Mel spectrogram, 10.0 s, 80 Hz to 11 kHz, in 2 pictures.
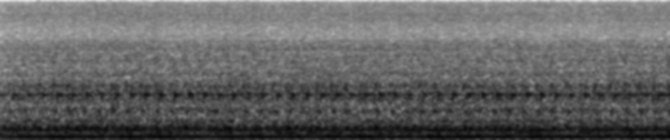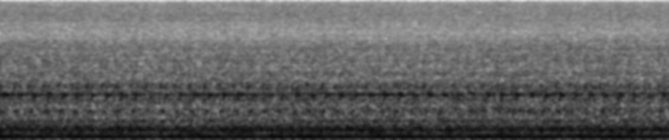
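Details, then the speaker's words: Spartan Urban Warrior hydro jetter, water on, raised to about 2200 RPM. Steady even drone with the pump humming, no surging, knocks or leaks heard up top. Normal running. "now we got it Juiced up right now I'm going to give it some more RPMs we're at uh like 2200 RPM"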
